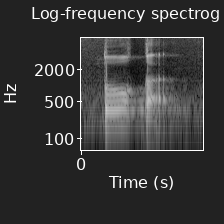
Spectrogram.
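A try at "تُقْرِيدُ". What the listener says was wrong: Qafnya tebal. Tuqo. Qafnya tebalkan. Tuqo. Tuqridu.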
